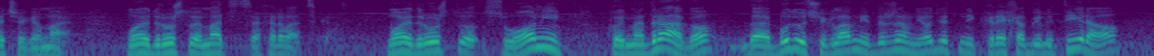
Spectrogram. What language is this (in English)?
Croatian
